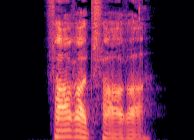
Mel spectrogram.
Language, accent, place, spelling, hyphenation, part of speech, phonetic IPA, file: German, Germany, Berlin, Fahrradfahrer, Fahr‧rad‧fah‧rer, noun, [ˈfaːɐ̯ʁaːtˌfaːʁɐ], De-Fahrradfahrer.ogg
- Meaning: cyclist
